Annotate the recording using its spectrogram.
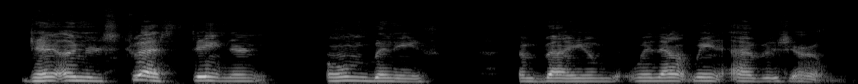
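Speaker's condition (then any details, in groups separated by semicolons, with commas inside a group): Cerebral palsy; caused by brainstem aneurysm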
